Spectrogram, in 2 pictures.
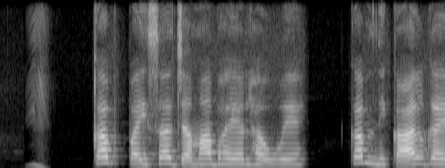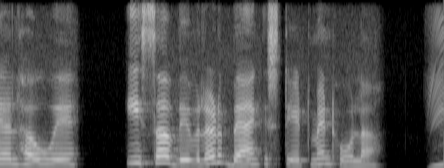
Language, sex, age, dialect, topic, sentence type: Bhojpuri, female, 18-24, Western, banking, statement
